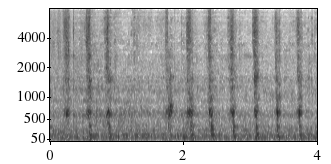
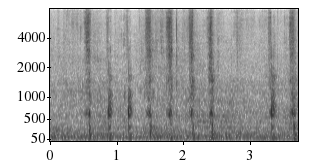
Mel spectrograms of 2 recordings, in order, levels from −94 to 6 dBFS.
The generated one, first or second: first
